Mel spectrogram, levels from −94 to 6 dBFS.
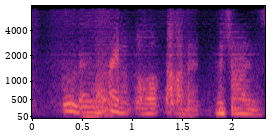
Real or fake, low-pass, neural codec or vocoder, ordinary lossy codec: fake; 7.2 kHz; codec, 44.1 kHz, 0.9 kbps, DAC; none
